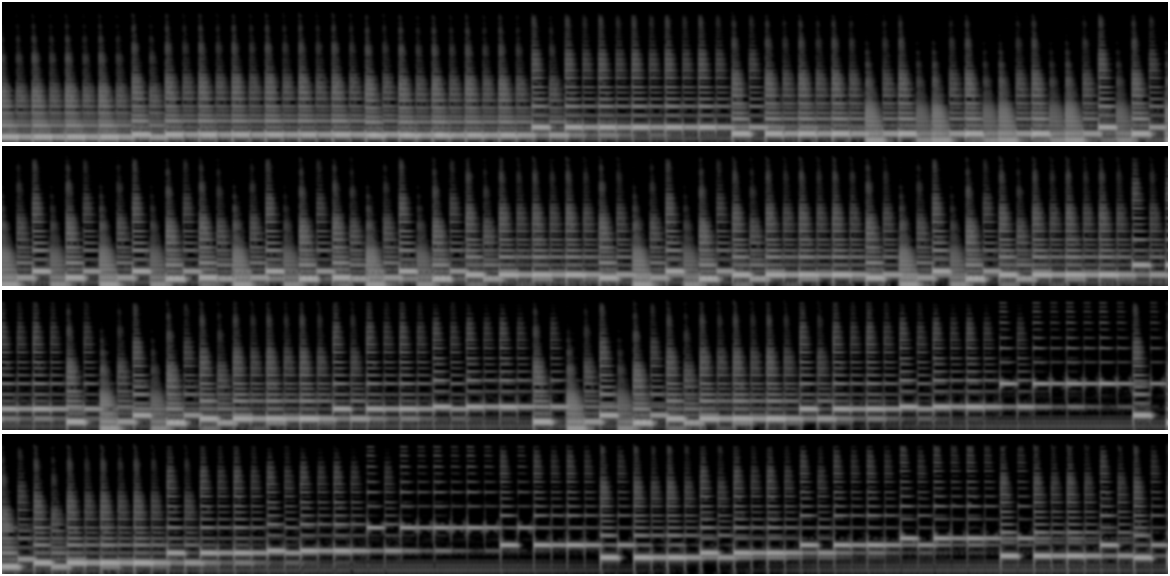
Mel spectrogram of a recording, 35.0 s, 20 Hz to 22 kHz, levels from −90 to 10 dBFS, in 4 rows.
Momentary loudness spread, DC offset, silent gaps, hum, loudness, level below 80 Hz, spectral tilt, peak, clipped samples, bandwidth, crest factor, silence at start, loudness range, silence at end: 3 LU; under 0.1%; none; none; -32 LUFS; -48 dBFS; -6 dB/octave; -20 dBFS; under 0.1%; 16.5 kHz; 12 dB; 0 s; 2 LU; 0 s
